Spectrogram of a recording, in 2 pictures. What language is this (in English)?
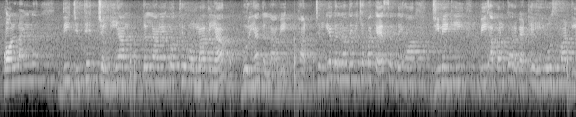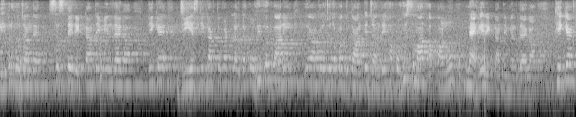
Punjabi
